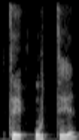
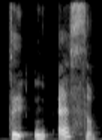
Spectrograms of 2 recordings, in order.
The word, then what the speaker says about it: tous: tout au masculin singulier T ou t se prononce tout au féminin singulier T ou T e se prononce toutes au masculin pluriel T ou s peut se prononcer tout ou tous nous allons voir au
